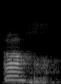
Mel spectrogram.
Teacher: اخ میں حمزہ باریک ہے. خو کو پر پڑھنا ہے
